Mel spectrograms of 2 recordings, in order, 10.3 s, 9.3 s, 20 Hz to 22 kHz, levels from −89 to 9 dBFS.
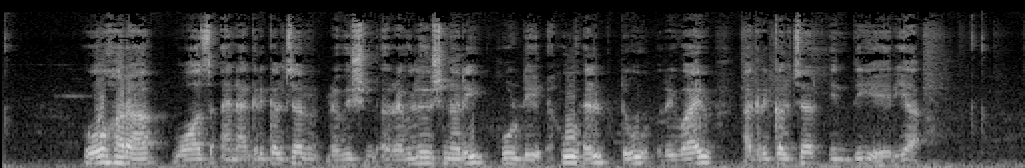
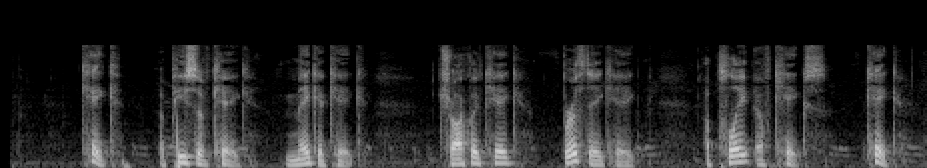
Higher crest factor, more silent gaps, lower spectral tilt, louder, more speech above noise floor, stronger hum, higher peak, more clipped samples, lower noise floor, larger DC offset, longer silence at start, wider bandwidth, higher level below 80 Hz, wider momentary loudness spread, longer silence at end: about the same, 16 dB vs 18 dB; neither; second, -4.5 dB/octave vs -7 dB/octave; about the same, -16 LUFS vs -18 LUFS; second, 29 dB vs 42 dB; neither; about the same, 0 dBFS vs -2 dBFS; neither; second, -45 dBFS vs -59 dBFS; neither; second, 0.05 s vs 0.85 s; first, 16.5 kHz vs 7.6 kHz; about the same, -38 dBFS vs -40 dBFS; second, 11 LU vs 18 LU; second, 0.1 s vs 0.35 s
